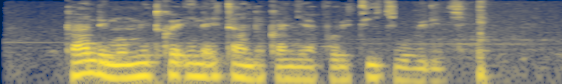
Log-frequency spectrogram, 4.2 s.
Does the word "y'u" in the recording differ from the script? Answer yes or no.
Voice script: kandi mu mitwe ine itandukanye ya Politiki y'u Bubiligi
yes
